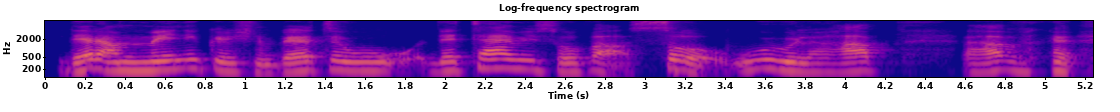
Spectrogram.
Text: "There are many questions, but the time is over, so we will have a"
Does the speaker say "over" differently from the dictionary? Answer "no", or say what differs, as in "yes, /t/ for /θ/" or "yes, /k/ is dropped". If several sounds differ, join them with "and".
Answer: yes, /f/ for /v/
